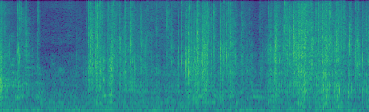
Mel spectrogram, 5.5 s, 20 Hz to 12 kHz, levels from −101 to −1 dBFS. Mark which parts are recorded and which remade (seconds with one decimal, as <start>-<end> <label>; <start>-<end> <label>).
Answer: 0.0-3.5 recorded; 3.5-4.1 remade; 4.1-4.5 recorded; 4.5-5.5 remade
